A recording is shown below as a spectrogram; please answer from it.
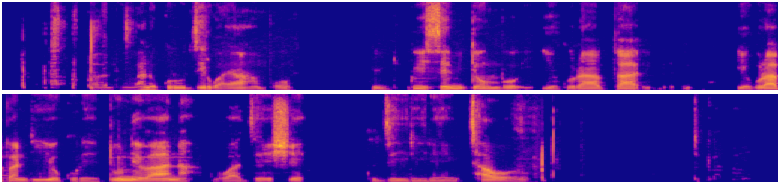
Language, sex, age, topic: Ndau, male, 50+, health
